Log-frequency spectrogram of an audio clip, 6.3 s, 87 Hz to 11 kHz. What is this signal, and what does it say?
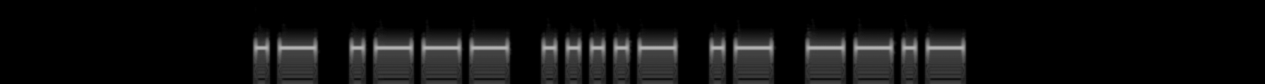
Morse code, heard as a keyed tone, about 20 wpm, 700 Hz. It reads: AJ4AQ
